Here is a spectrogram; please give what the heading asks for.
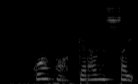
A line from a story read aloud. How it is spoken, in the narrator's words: he hisses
